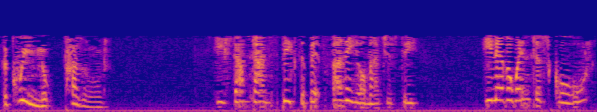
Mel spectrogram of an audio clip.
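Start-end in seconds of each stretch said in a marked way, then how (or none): 2.7-7.4 put-on high, earnest child's voice; a small girl excusing her friend; little girl Sophie. A narrator's reading. Sophie explains.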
